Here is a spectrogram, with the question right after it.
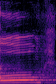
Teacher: ओम आप बोलते हैं तो उसमें टाइम लगाते हैं, एकदम से नहीं ओम इस तरह से कोई नहीं बोलता है। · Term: प्लुत स्वर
